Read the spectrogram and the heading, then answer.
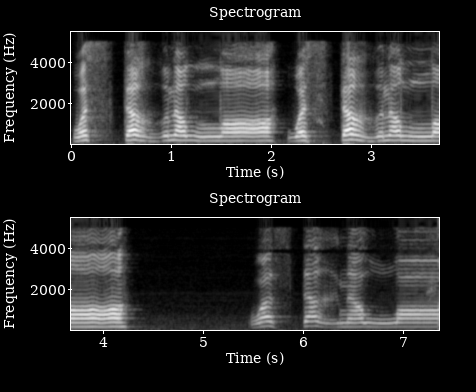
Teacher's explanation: حاول أن تظهر إسكان الغين بلا قلقلة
